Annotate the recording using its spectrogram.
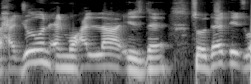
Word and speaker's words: Mu'alla: So she is buried there in Mu'alla, in the graveyard. Not Mala, Mala like a Malkop. You understood? Mu'alla.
